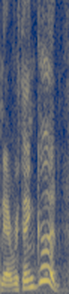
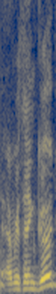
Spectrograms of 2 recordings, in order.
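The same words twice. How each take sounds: First: "Everything good." with a falling statement tune; answering back. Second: "Everything good?" with a rising question tune; greeting question. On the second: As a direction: ask "Everything good?" lightly, tune going up. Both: Shown as a demonstration. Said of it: "You answer back".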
